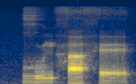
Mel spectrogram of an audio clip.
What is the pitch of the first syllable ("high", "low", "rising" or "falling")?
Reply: high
